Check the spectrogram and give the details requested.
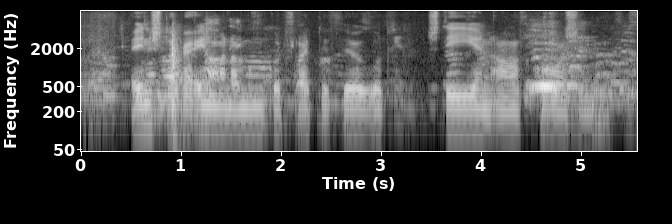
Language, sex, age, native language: Icelandic, male, 13, Icelandic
